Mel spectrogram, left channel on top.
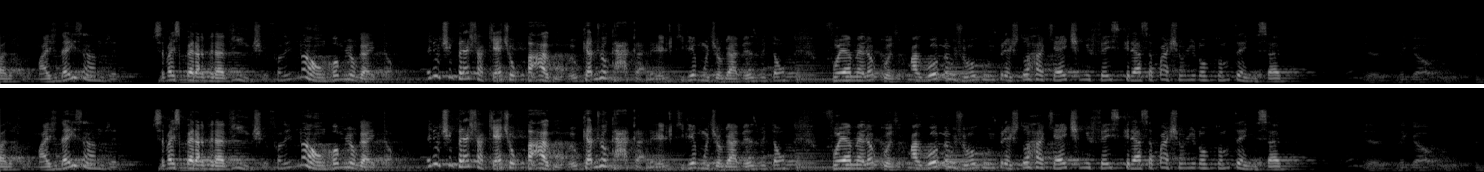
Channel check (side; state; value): left; quieter; 3.9 dB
